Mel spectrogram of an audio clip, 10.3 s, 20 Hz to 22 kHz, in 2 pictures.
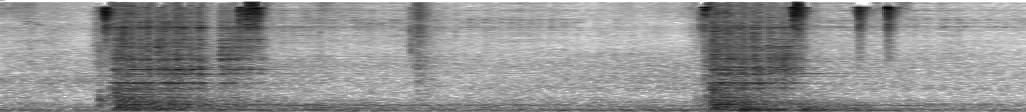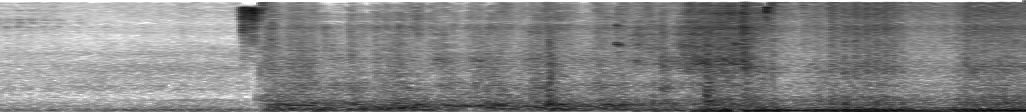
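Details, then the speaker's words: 1962 Dodge M37 run after sitting about 45 years, on an improvised IV fuel feed with a fuel pump run by a helper. Two cranking bursts, then it catches with a lumpy idle, seemingly missing on a couple of cylinders; plugs and wires not yet replaced. It smooths somewhat when idled down. "Feel like it's missing on a couple of cylinders. I still got plugs and wires to put on it too."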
